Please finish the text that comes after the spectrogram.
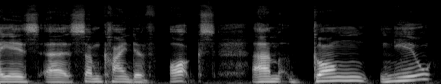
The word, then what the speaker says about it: Gongniu: Gongniu, I believe is the way you say his name.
